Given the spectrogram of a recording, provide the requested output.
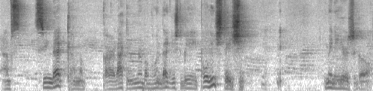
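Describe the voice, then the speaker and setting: There are long, frequent pauses as a man with an American accent talks in a relaxed tone, with audible room echo and noticeable background noise. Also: moderate pace. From US Midwest, Chicago. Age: 80s+. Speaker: retired postal worker, interviewee. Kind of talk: autobiographical interview. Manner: relaxed reminiscing with hesitations.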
